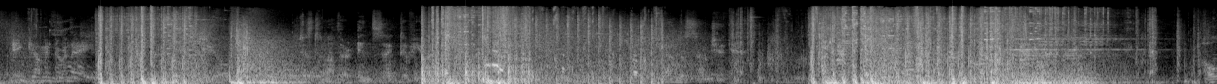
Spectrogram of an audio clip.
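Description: Rapid gunfire bursts out loudly in several bursts.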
